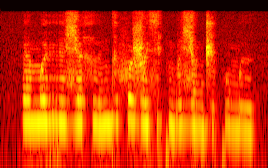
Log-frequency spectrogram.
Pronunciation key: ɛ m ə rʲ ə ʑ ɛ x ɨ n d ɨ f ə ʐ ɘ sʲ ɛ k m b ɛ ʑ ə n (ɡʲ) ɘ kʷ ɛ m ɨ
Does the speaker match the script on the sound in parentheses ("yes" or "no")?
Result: no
